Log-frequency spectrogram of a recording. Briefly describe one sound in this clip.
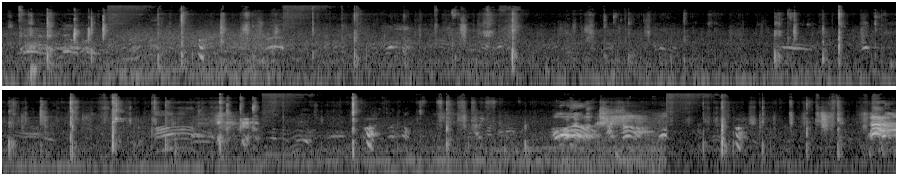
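Tennis balls are struck with rackets in a sharp, repeated pop.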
